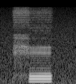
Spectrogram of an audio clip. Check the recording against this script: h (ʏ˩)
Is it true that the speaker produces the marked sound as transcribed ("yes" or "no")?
yes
